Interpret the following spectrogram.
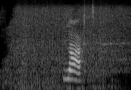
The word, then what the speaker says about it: knocked: now this word here instead of being no knocked is n knocked knocked great nice job okay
